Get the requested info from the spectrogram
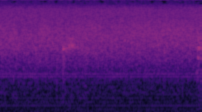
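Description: Steady background hiss with a faint, even hum underneath, the noise floor of an old lecture recording.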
